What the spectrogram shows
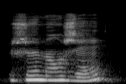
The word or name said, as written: Je mangeais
